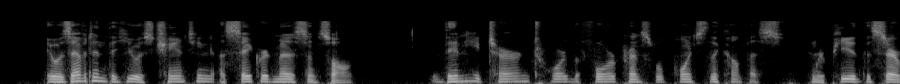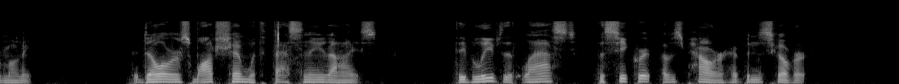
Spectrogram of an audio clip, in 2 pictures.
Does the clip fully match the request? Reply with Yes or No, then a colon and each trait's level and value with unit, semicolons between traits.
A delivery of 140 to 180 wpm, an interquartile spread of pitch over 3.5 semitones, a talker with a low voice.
No: average, 155 wpm; average, 3.2 semitones; low, 120 Hz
